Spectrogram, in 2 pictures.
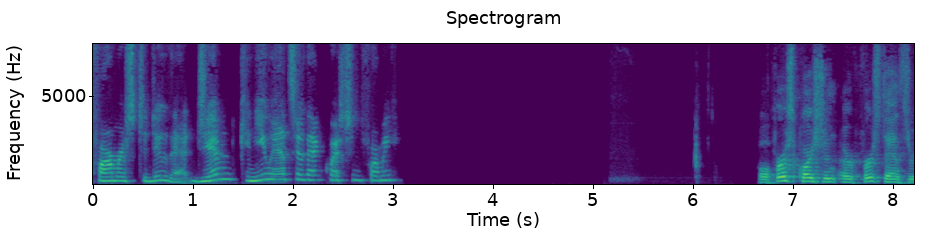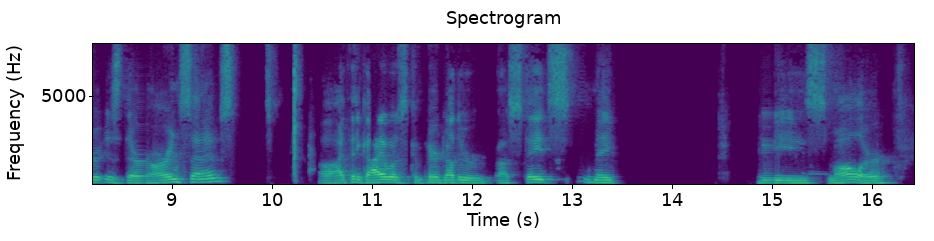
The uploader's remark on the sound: I invited those on our Zoom call session - a regular weekly feature of this column - to participate in an ‘open mic’ show, meaning we did not have a guest to interview. Our Monday Zoom participants are from across the state.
